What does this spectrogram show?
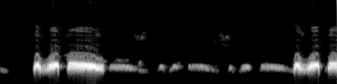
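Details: Lure spotted dove meant to goad wild doves into fighting, giving a loud double coo, then a run of soft, short low coos, and loud coos returning at the end.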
